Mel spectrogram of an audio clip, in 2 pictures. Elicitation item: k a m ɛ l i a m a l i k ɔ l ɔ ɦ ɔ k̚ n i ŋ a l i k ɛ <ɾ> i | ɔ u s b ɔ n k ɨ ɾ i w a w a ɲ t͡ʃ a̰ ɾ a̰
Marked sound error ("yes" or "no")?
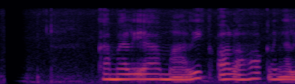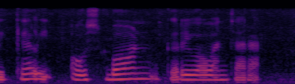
yes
